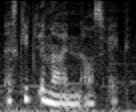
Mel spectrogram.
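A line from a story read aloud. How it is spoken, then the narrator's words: Quiet. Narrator (German): sagte sie leise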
